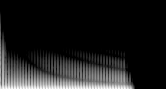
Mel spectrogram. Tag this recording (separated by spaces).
goa pack set sub base psy trance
